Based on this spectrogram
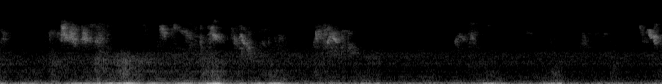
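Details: Sparrows at a window feeder at breakfast time give clusters of bright, sharp chirps, loudest early on, then thinning to sparse calls, with low background rumble.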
